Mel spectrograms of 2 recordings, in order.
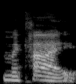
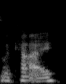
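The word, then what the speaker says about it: MacKaye: Mary Fire, got Benton Mackay, or I think it's pronounced Mackay.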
